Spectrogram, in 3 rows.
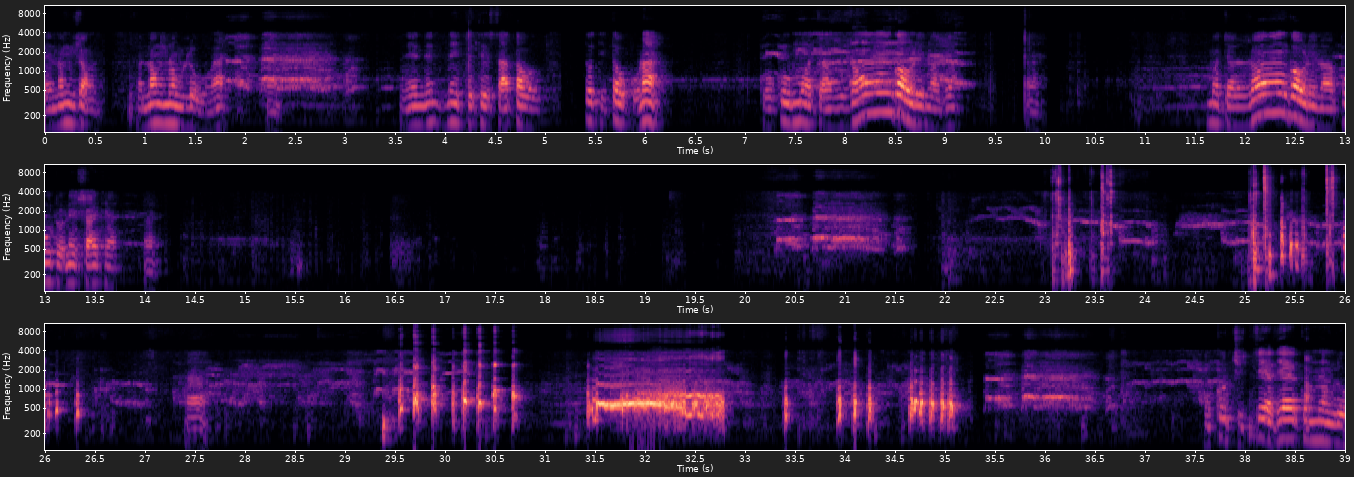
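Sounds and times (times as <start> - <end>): rooster crowing and clucking: 1.7 - 3.5, 7.1 - 9.4, 20.2 - 33.1, 33.8 - 37.8
sharp clicks: 25.1 - 26.0.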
